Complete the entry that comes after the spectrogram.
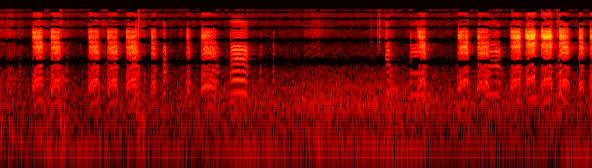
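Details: Three-week-old zebra finch demanding to be fed by its mother, giving irregular clusters of nasal, buzzy calls with a quieter gap midway before the calling resumes, and a low hum in the background.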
